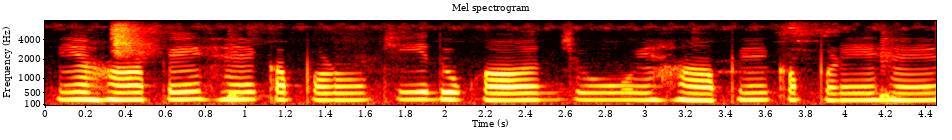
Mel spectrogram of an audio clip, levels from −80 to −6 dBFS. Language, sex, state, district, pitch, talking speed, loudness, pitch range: Hindi, female, Himachal Pradesh, Shimla, 245 Hz, 150 wpm, -15 LUFS, 235-255 Hz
